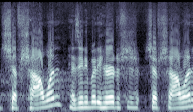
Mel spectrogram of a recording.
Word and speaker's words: Chefchaouen: is another City right it's not it's not Jeff chuan it's chefchaouen he took me to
